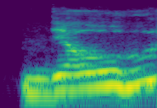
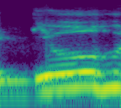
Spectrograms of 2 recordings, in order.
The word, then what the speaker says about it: द्यौः: अस्तु, देखिए, द्यौः शांति, दोह नहीं करेंगे, द्योह नहीं करेंगे। ध्यान रखिए, कई लोगों का उच्चारण, जैसे अनुपमा जी का और कई लोगों का उच्चारण द्योह ऐसा है।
